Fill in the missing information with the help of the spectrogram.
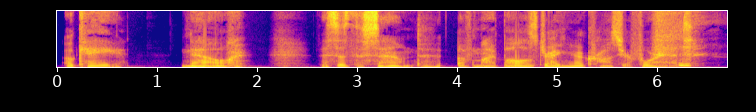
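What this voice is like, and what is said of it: Imitates an ASMR performer's voice. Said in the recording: “my impression of every ASMR person”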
